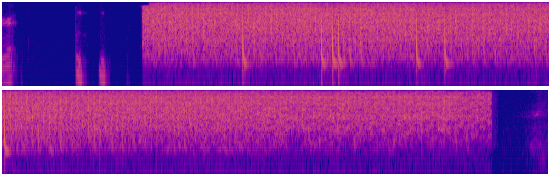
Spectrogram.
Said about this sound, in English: What I hear is okay. the background uh, sounds like a machine gun, and then I hear yep. the the uh, the pings or the the, mm-hmm. the kind of Congo drum thingy.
